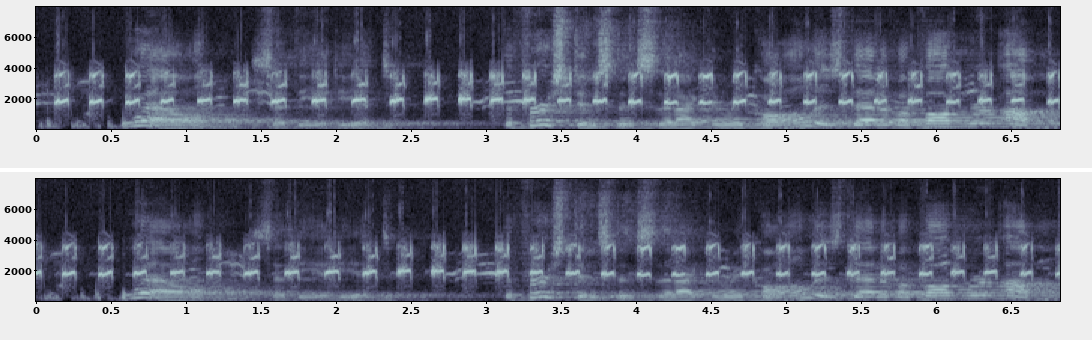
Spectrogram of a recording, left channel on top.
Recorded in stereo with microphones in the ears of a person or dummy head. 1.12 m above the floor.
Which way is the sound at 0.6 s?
15° left (ahead or behind).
